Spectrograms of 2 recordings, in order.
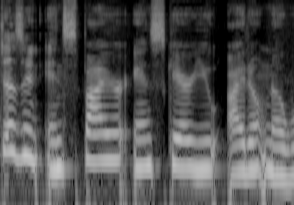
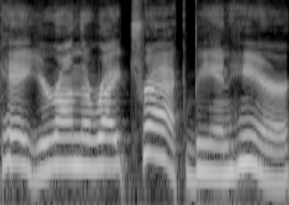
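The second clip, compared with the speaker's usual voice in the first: put-on, mock condescending tone. Retelling what Charles said to a man: imitating a condescending remark. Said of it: "said something condescending to him".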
